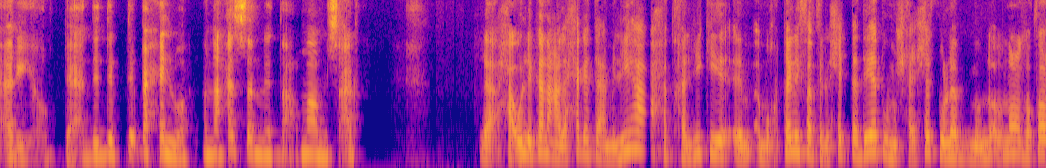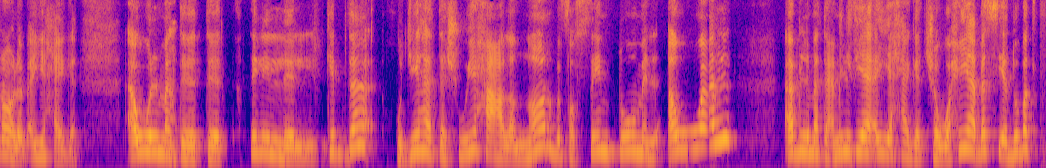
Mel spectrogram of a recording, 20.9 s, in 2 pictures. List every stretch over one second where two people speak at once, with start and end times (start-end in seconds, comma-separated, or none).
none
